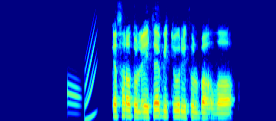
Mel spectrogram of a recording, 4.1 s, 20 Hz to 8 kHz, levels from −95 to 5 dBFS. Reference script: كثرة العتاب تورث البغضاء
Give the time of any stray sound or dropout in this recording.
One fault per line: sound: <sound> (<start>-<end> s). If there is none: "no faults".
sound: chirp (1.0-1.5 s)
